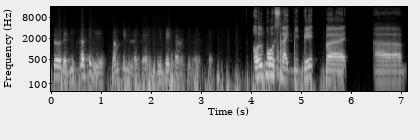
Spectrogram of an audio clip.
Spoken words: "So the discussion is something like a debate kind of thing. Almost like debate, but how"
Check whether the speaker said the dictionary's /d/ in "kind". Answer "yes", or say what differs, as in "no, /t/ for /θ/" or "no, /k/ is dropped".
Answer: no, /d/ is dropped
